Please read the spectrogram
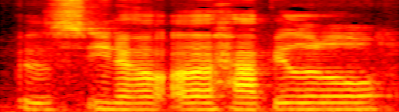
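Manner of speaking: ordinary delivery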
